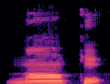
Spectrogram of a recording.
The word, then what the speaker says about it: manquer: Le son K s'obtient avec Q-U et le son E s'écrit E-R parce que ce mot-là est un verbe.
